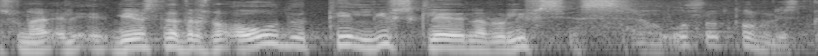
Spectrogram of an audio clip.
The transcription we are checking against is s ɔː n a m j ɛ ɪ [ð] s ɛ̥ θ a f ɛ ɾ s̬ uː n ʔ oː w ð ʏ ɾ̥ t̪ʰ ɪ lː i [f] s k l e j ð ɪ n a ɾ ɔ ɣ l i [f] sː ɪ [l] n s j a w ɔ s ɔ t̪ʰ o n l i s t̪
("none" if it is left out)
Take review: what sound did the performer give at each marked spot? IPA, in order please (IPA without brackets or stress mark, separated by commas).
none, f, f, none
